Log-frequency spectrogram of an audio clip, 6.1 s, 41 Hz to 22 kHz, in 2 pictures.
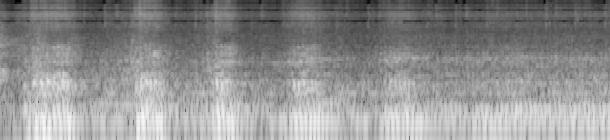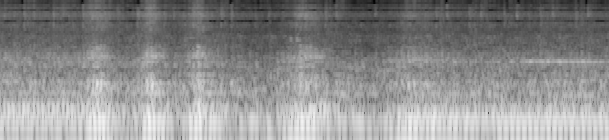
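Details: Diesel TF08 with HO7D engine, turbo, freshly rebuilt with newly built injection pump, revved after bleeding the fuel system: deep blips rise and fall cleanly with throttle, about two a second, music underneath; engine pulls evenly, healthy.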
